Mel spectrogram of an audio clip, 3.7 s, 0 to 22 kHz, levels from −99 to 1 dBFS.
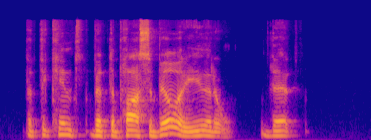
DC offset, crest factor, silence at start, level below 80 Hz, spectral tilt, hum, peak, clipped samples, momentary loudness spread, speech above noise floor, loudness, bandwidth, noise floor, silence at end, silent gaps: under 0.1%; 18 dB; 0.25 s; -68 dBFS; -4.5 dB/octave; none; -6 dBFS; under 0.1%; 15 LU; 58 dB; -23 LUFS; 13 kHz; -80 dBFS; 0.8 s; none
